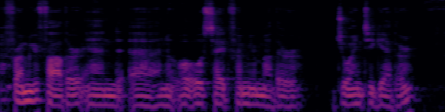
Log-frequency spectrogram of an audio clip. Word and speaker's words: oocyte: anatomically it's called an oocyte and most people pronounce it Oh site and not mu site so so the gametes a sperm from your father and an O site from your mother joined together and once those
